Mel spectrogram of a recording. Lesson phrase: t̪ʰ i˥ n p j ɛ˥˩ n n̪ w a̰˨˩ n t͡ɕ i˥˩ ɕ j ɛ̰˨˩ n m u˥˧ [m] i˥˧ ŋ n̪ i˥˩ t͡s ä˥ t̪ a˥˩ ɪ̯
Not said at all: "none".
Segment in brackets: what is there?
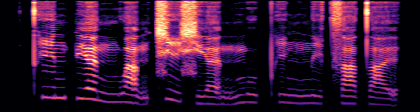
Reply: pʰ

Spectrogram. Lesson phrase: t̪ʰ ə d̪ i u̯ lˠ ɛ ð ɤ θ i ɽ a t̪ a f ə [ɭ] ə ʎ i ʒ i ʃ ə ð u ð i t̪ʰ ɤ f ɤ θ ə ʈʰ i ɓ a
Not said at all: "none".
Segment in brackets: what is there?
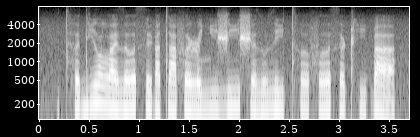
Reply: ɭ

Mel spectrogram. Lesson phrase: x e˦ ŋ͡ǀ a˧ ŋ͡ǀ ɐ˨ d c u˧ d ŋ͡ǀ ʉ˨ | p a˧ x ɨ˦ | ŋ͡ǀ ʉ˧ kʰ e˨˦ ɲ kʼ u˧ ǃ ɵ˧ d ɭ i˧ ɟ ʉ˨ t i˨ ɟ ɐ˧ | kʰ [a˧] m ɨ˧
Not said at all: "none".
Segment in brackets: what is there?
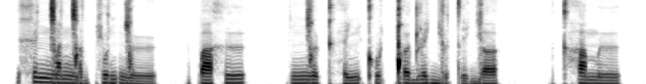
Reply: a˦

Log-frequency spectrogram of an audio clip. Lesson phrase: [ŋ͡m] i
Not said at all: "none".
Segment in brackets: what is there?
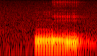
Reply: ŋ͡m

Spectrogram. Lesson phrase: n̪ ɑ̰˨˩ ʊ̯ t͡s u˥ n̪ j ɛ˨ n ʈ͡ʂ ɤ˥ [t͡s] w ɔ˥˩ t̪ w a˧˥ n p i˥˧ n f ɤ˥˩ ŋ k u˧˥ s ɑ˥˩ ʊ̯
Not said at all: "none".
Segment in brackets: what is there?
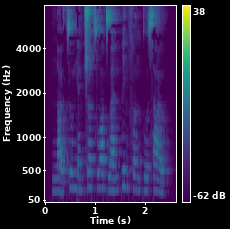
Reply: t͡s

